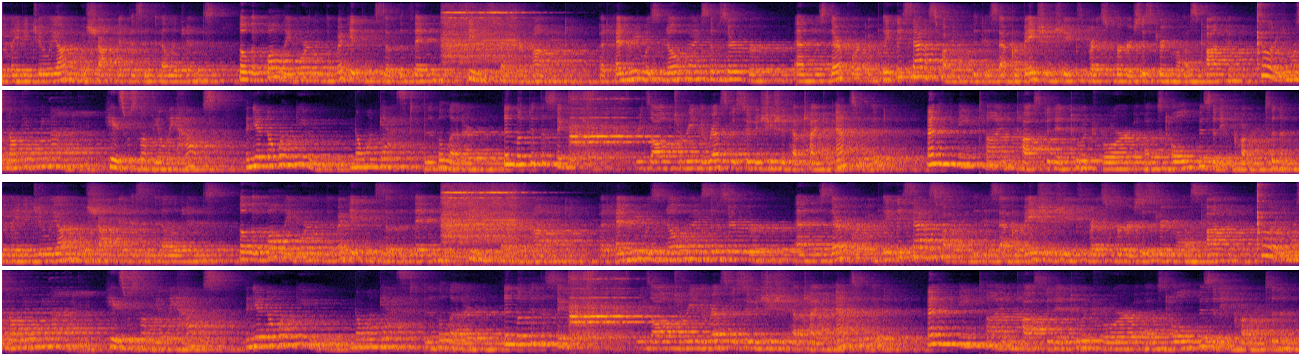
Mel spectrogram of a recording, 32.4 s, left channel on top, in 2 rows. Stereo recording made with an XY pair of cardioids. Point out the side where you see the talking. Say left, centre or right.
left.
